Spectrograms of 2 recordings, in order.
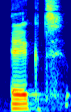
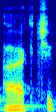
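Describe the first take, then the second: First: The word is said without a regional Bahian accent. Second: The word is said with a Bahian regional accent. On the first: "eles preferem que você chame po- como ACT" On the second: "no meu sotaque aqui"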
